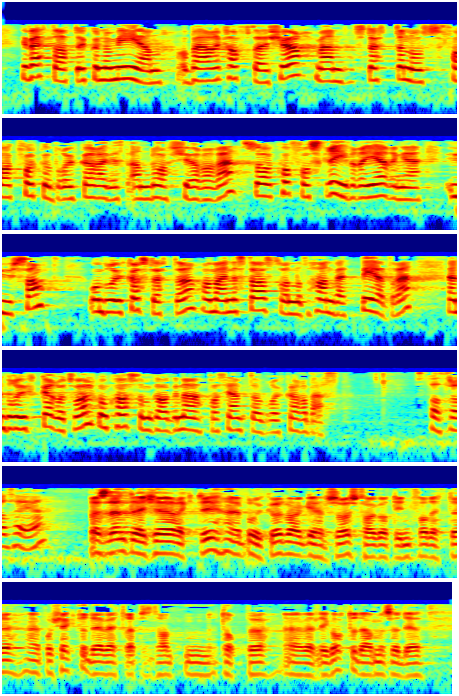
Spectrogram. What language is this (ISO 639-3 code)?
nor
